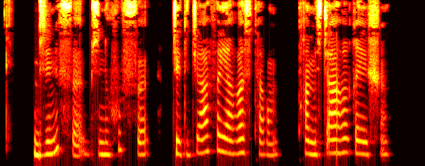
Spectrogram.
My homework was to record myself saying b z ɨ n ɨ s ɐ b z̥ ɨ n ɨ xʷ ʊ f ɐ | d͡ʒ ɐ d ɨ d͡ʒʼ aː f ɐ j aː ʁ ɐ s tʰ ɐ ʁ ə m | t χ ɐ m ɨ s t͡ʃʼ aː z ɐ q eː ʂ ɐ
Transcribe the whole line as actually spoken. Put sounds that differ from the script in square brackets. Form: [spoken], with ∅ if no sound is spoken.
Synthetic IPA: b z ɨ n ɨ [f] ɐ b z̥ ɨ n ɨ xʷ ʊ f ɐ | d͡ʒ ɐ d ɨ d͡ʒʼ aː f ɐ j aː ʁ ɐ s tʰ ɐ ʁ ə m | t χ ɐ m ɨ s t͡ʃʼ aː [ʁ] ɐ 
